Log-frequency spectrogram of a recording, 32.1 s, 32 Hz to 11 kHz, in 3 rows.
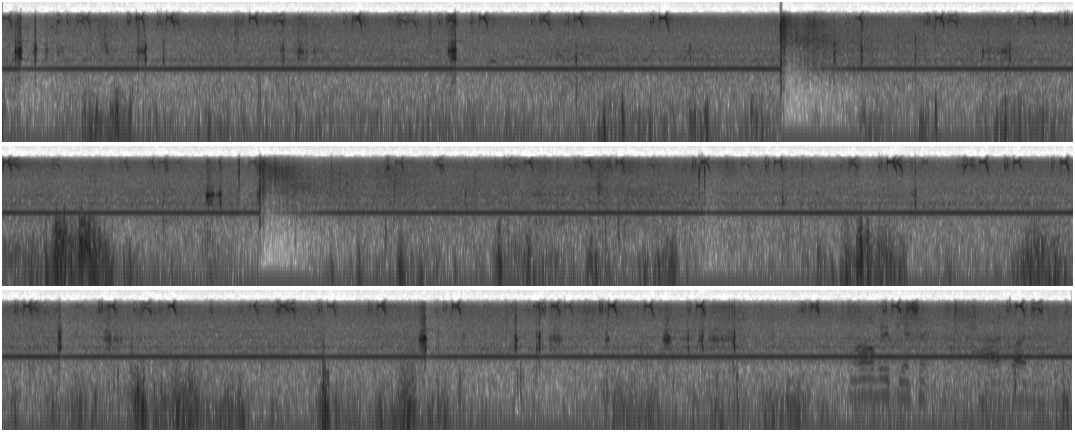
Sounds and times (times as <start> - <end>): Animal: 0.0 - 7.1, 8.5 - 13.4, 14.3 - 32.1.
